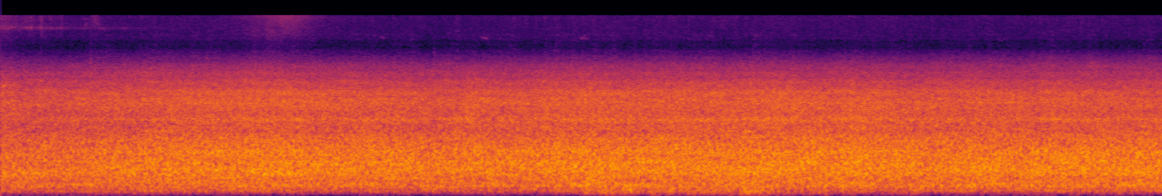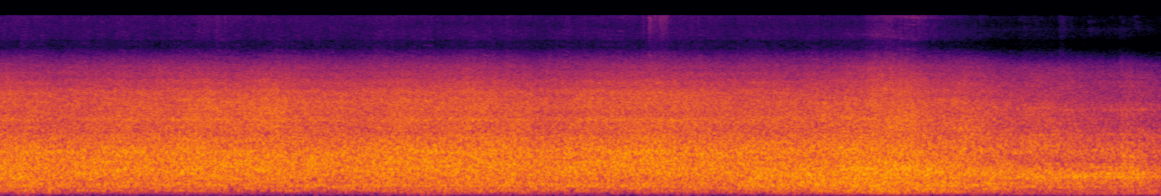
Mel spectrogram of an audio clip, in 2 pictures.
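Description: Express train of LHB passenger coaches passing through a station at speed: a loud, steady rumble of wheels on rails. It eases near the end as the last coach goes by.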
